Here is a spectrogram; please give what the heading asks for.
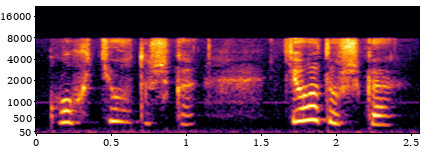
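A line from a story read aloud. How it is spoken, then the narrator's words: Tearful pleading. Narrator (Russian): взмолилась Пуляна со слезами на глазах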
